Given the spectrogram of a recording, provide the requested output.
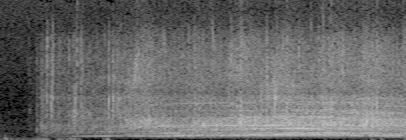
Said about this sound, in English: Good. I was really worried I was gonna have to teach you how to clap, and that was gonna be awkward.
